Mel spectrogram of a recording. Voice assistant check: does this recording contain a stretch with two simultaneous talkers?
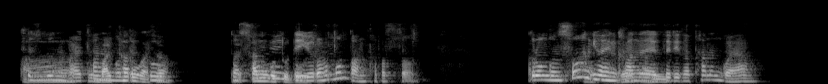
Yes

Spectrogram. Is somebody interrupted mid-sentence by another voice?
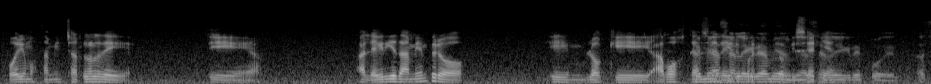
Yes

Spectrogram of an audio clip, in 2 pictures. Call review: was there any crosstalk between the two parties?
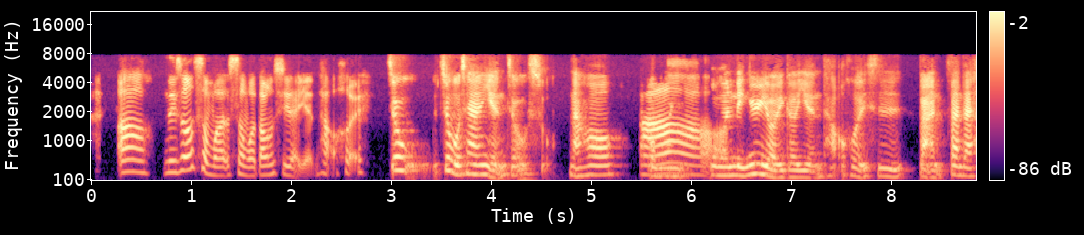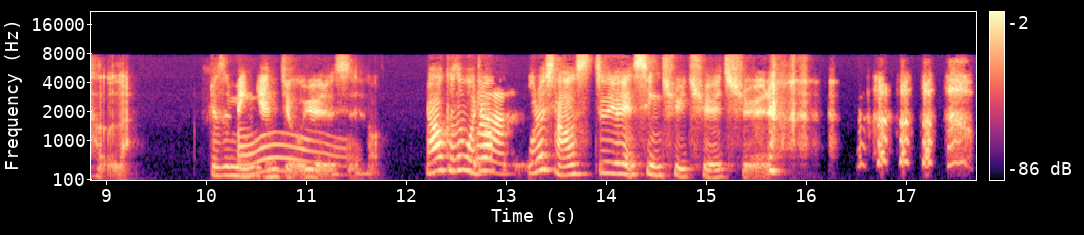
Yes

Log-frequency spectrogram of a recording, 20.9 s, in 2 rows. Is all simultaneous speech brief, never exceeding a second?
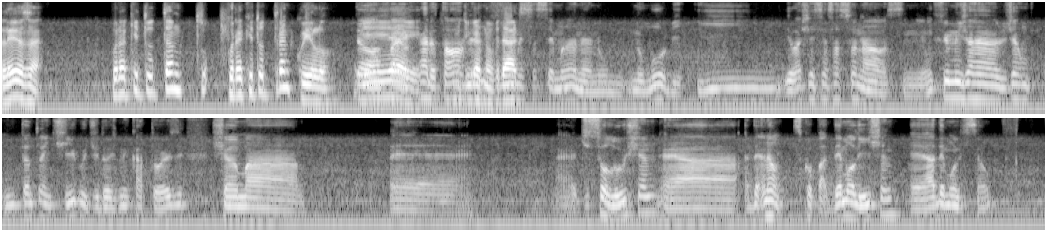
No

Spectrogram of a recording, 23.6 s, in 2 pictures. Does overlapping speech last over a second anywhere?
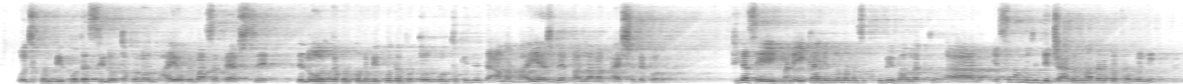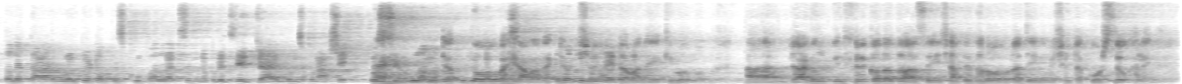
Yes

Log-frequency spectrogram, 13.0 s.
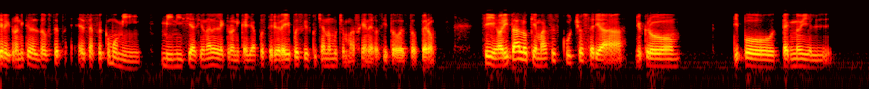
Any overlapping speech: No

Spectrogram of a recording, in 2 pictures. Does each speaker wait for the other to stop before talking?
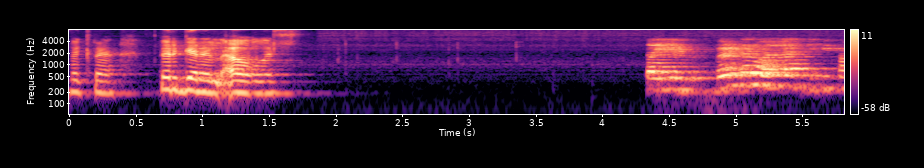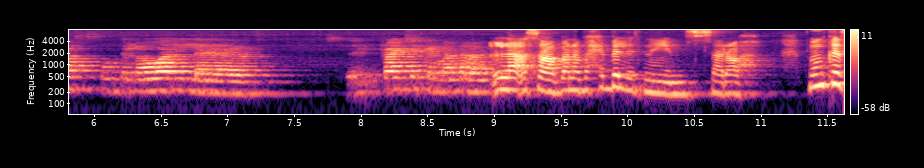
Yes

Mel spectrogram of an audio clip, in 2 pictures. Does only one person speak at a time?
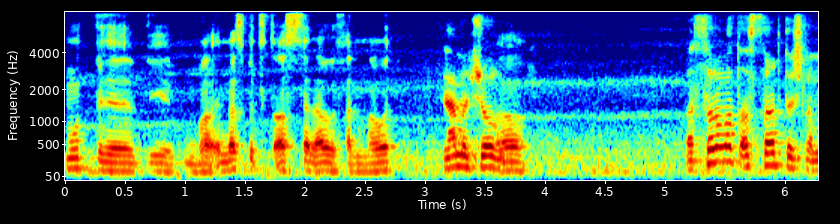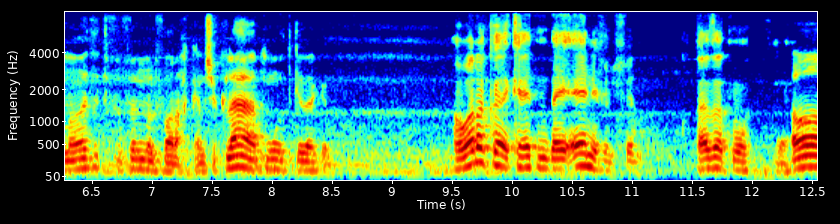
Yes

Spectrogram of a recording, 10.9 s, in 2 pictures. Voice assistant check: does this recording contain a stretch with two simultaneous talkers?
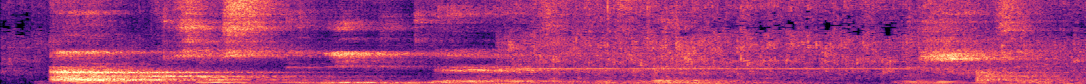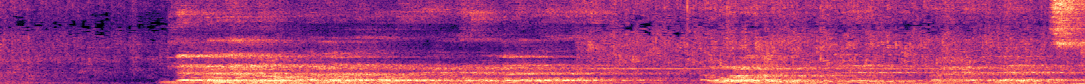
No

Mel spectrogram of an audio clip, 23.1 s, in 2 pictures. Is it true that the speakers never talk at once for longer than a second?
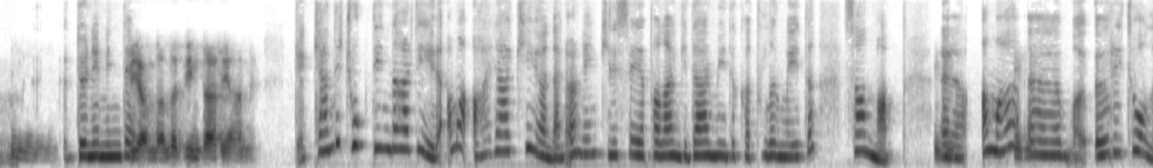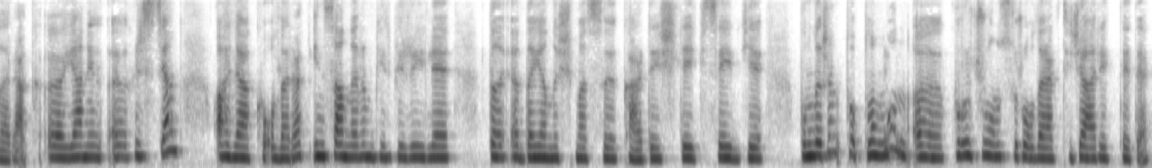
Yes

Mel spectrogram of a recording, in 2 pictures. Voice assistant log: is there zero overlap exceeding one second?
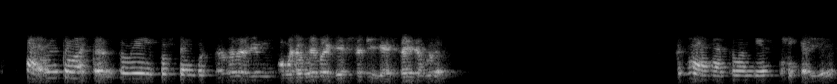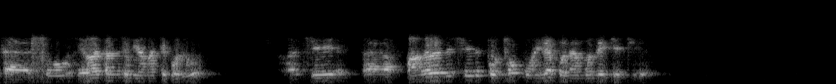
Yes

